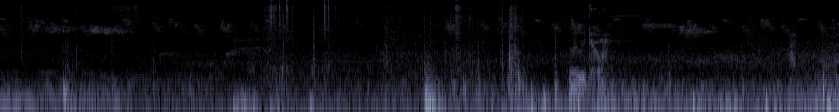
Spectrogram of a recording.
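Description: Birds chirping faintly over a low background rumble, with scattered light knocks and rubbing and a single thump about six seconds in.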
